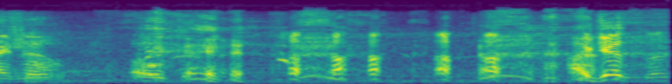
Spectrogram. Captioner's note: laughs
